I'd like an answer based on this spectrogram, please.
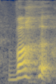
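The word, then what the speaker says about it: वह: We have to pronounce this as vah, ha. Okay, ha sound we have to pronounce vag.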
